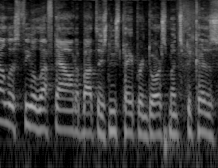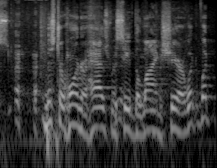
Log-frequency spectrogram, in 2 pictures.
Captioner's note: Tom Emmer laughs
